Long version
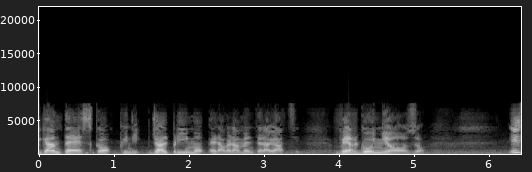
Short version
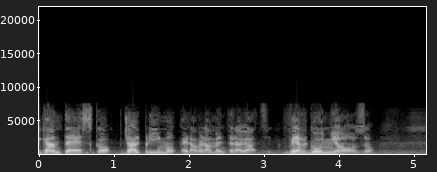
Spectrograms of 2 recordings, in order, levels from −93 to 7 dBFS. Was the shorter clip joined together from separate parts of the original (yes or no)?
yes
